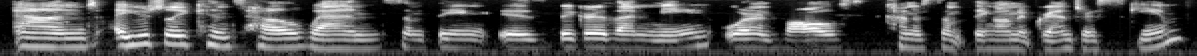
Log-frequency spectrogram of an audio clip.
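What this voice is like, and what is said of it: Brooklyn accent. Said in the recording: “the Brooklyn accent”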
